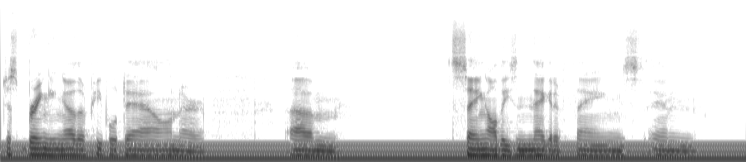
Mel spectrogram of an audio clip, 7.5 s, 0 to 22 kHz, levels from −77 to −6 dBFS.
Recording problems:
electrical hum; loud; throughout; 60 Hz, 9 dB below the speech

